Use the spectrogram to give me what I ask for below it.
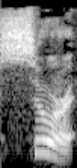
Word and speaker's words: Sur: And we're delighted to welcome in just a few minutes, Sanchita Sur, S-U-R.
